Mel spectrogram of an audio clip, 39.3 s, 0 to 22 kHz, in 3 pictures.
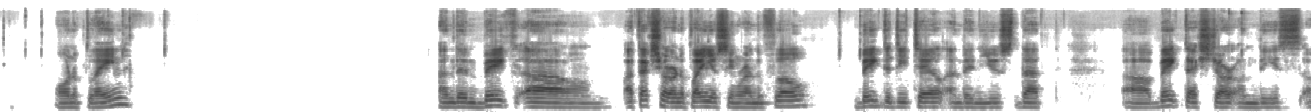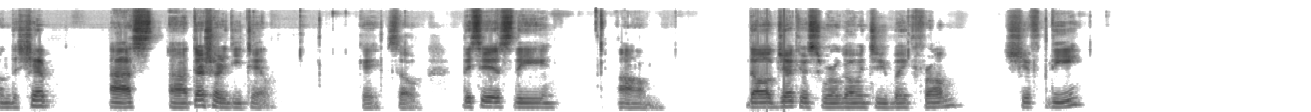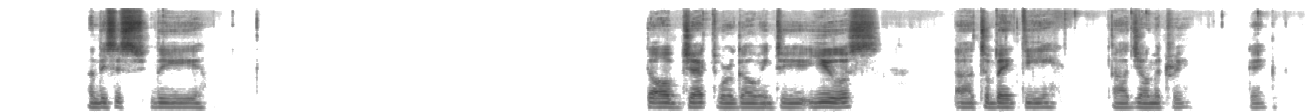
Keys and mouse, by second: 0.1 middle drag, 1.0 middle click, 1.5-4.1 middle drag, 8.2 middle drag, 12.1 right click, 15.5-16.0 alt+middle drag, 16.3 right click, 16.8 Tab, 17.0 middle click, 18.4 Tab, 19.2 ctrl+s, 19.7 shift+middle click, 20.3 Tab, 20.7 Tab, 20.9-22.0 middle drag, 23.2 shift+d, 25.5 shift+z, 27.7 middle click, 29.8 g, 33.8-35.7 middle drag, 35.8 middle click, 36.1 z, 37.4 right click, 38.2 h, 38.5 right click, 38.8 Tab.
